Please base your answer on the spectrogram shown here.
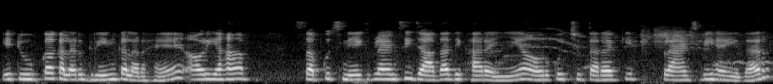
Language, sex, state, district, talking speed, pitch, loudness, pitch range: Hindi, female, Bihar, West Champaran, 200 wpm, 230 Hz, -16 LUFS, 210-240 Hz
